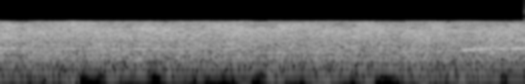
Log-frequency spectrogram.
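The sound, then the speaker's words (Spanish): A church audience applauds in a sustained, dense wash of clapping that stays even and fairly loud throughout, with no break or build. “Dale un aplauso a Dios por eso.”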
